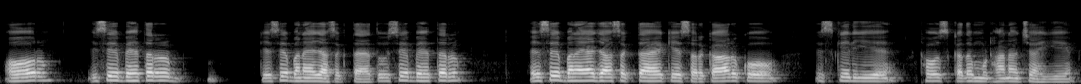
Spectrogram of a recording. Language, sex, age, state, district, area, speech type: Urdu, male, 18-30, Uttar Pradesh, Ghaziabad, urban, spontaneous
